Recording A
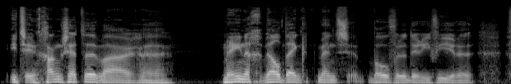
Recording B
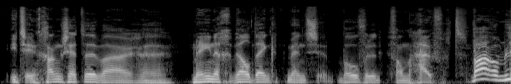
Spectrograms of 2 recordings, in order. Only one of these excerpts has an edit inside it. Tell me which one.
B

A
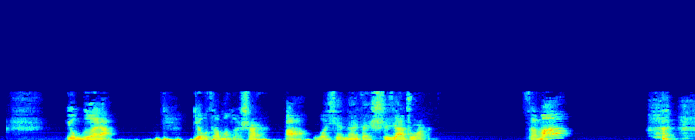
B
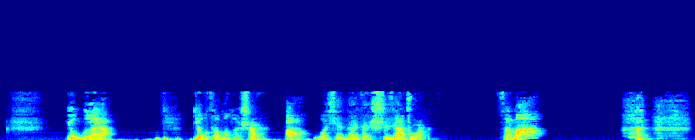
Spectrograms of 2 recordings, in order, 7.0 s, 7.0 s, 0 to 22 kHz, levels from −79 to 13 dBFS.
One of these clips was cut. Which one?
B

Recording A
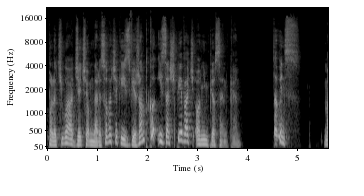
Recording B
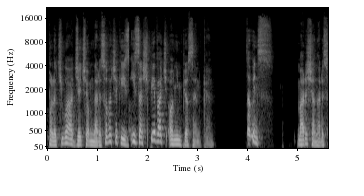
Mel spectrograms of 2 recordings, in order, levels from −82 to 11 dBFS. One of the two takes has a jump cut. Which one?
B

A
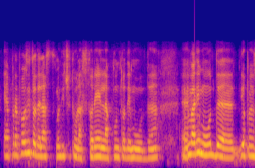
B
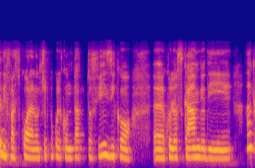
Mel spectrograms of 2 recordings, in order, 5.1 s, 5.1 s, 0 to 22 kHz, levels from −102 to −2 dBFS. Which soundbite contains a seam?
A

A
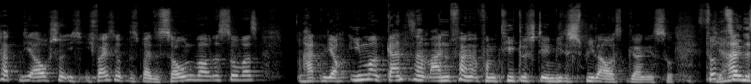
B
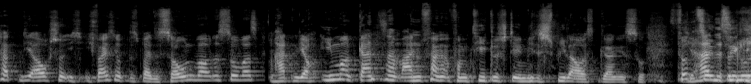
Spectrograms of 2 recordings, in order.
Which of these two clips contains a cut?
B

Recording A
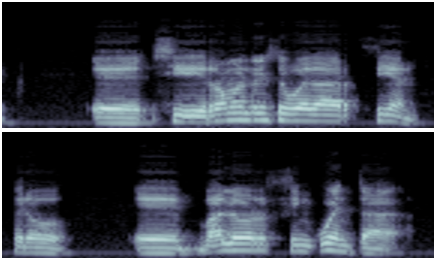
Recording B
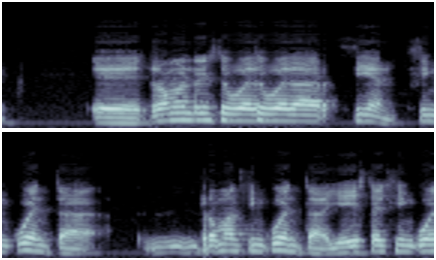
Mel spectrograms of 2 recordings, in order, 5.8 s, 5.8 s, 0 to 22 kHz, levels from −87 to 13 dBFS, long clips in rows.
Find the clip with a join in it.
B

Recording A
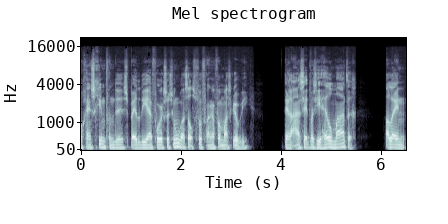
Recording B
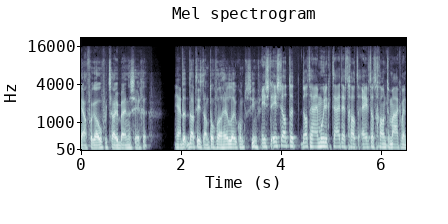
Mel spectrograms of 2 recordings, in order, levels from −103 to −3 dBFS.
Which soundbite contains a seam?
B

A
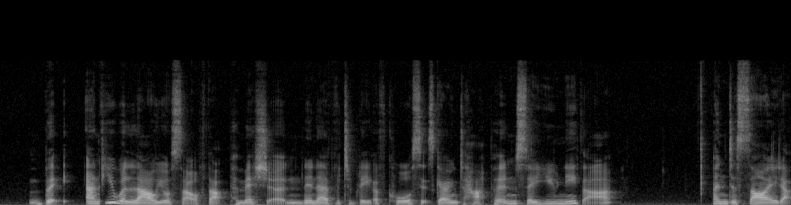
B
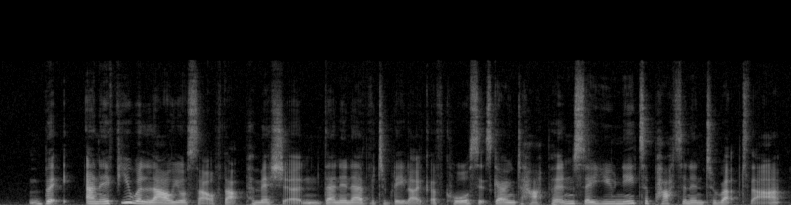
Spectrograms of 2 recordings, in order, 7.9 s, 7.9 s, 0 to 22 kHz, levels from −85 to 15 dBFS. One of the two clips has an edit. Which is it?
A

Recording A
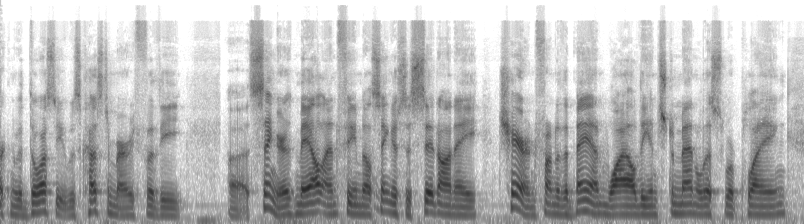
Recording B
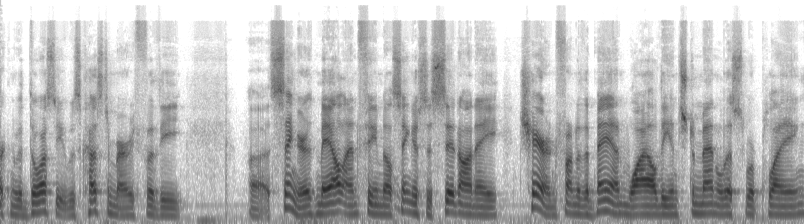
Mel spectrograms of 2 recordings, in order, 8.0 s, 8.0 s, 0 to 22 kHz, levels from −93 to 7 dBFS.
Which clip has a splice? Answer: A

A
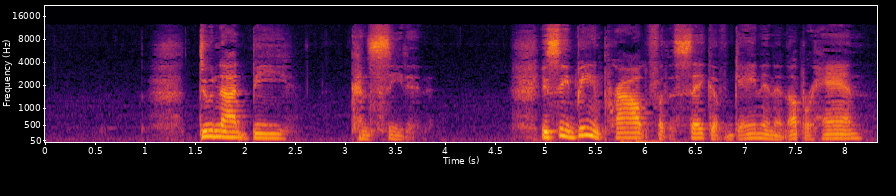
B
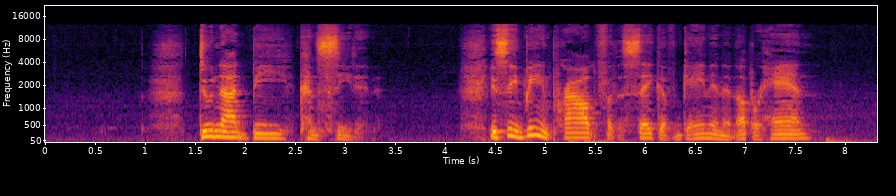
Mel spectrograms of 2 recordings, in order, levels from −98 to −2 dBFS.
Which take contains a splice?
B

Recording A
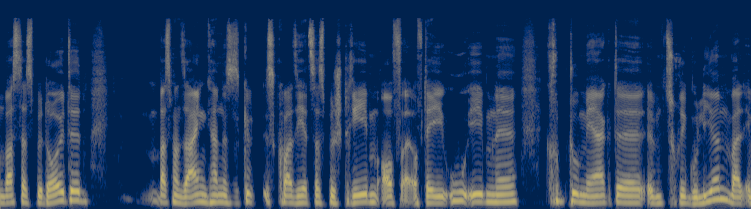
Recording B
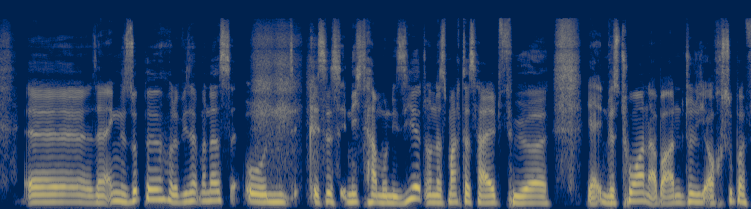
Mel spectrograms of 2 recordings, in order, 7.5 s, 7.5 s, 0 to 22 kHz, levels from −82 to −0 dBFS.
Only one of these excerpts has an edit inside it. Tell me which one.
B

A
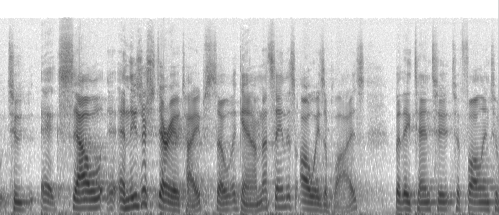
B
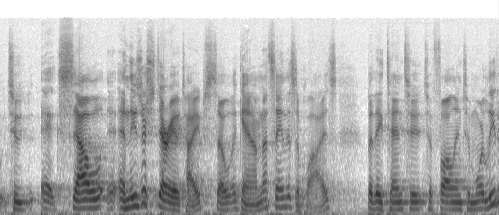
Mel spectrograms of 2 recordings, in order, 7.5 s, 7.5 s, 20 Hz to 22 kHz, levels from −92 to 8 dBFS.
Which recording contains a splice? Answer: B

